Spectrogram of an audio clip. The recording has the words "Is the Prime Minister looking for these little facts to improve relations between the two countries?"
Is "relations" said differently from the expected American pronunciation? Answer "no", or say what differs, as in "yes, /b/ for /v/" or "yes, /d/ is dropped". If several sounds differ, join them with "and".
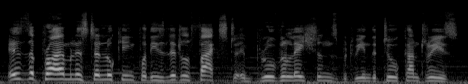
no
